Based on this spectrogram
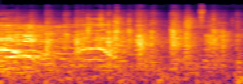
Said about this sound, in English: Four hand claps and a lot of people staring at me right now.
